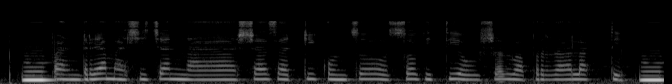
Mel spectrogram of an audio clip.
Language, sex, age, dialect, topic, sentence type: Marathi, female, 18-24, Varhadi, agriculture, question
